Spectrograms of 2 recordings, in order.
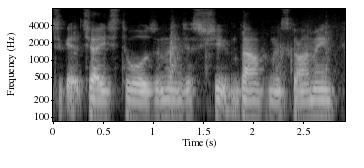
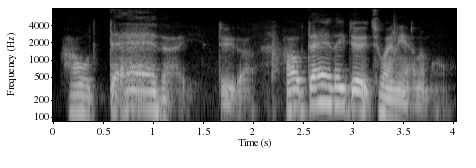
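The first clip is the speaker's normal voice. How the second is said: indignant; 3 semitones higher than usual. Retold or imitated. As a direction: let each "how dare" hang in disbelief. Retelling indignant thought on animal cruelty.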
